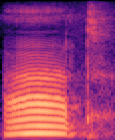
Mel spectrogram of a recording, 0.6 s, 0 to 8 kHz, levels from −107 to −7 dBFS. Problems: constant background noise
